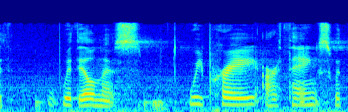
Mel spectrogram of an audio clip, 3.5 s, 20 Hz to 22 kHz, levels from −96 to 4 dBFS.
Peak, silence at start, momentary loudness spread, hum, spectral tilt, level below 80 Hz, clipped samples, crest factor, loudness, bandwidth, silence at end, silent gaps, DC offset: -16 dBFS; 0 s; 17 LU; none; -2.5 dB/octave; -58 dBFS; under 0.1%; 18 dB; -33 LUFS; 11 kHz; 0 s; none; under 0.1%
